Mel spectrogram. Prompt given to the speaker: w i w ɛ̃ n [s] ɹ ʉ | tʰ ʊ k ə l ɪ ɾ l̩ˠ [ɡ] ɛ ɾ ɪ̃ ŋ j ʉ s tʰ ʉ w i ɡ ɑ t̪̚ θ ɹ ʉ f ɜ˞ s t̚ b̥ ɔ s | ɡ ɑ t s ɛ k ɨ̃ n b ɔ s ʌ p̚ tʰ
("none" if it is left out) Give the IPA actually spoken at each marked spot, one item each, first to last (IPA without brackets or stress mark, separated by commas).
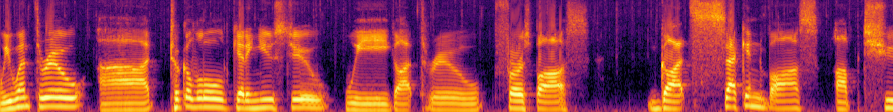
θ, ɡ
